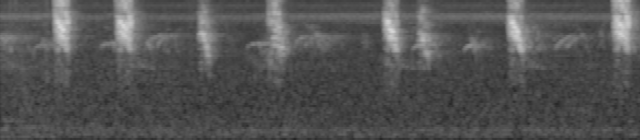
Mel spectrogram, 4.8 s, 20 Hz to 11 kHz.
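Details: Parent and young sparrows at a Tenmangu shrine on 2 July 2022, the young begging for food: bright, high chirps repeated roughly twice a second, with faint twitters between them.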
